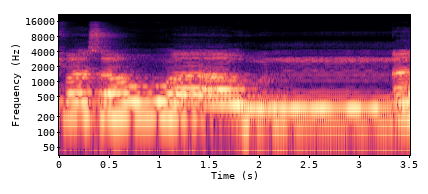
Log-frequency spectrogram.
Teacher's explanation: Fasawwahunna di sini ada nun tasydid berlaku gunnah disebut dengan gunnah maka dibaca dengung tiga ketuk.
